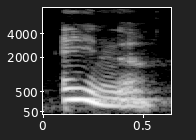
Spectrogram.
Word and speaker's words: haine: Ensuite, on a haine. Haine. H aspiré ou H muet? H muet ou aspiré? Haine. Celle-ci, on apprend aussi depuis bientôt. Hein? Super. Donc, oui, c'est un H aspiré.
